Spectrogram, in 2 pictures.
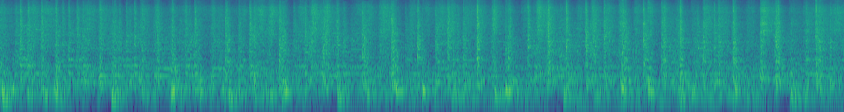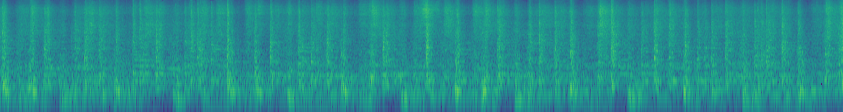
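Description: Batucada drum ensemble playing a steady, dense rhythm, many drums struck together without a break.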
